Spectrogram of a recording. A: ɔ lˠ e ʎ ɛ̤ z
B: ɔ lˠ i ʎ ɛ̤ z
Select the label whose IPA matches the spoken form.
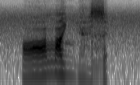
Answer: B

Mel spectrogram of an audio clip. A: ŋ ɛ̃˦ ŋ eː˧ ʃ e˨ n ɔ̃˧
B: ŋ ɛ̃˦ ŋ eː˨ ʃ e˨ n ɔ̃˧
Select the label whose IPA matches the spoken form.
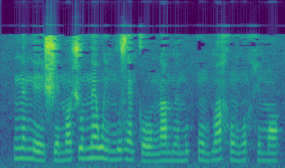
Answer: B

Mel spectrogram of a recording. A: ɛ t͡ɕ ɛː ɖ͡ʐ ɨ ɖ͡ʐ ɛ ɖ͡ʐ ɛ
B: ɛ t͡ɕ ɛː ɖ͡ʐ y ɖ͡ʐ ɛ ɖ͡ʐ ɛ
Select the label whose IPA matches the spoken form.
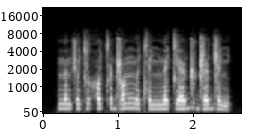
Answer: B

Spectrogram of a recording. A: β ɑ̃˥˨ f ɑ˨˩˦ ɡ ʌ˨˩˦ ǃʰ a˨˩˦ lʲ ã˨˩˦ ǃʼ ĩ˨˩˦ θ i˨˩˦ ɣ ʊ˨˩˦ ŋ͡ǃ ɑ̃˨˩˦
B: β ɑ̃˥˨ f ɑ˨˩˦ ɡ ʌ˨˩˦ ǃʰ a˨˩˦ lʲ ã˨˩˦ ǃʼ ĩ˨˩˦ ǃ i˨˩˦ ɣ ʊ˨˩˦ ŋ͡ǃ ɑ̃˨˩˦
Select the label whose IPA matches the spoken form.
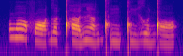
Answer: B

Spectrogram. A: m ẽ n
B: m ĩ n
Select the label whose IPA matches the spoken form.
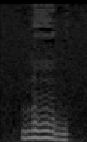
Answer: A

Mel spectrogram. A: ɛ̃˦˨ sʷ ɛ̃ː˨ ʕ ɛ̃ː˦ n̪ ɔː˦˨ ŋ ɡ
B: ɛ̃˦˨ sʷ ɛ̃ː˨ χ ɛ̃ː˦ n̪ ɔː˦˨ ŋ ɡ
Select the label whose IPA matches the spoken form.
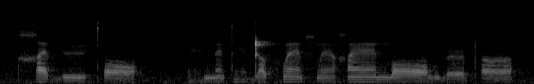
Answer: B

